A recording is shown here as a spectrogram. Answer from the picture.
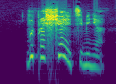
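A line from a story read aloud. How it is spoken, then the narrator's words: Joyful exclamation. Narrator (Russian): воскликнул Бопрео, внезапно переходя от отчаяния к радости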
